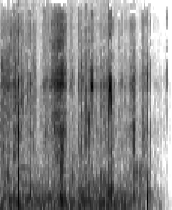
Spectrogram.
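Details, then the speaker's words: Marine Corps IMTV ESAPI ceramic armor plate held next to the ear and twisted at opposite corners in a four-corner check: dry irregular crackling and crunching means internal cracking, plate must be returned and replaced. "holding the plate next to your ear firmly twist and torque the plate repeat on the other Corners you should be listening for any crackling in the plate it will sound like"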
